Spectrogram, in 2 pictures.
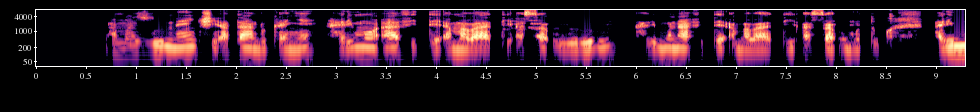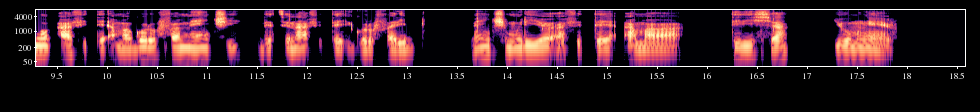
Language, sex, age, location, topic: Kinyarwanda, male, 25-35, Kigali, health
